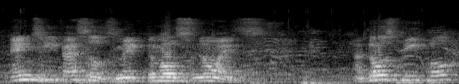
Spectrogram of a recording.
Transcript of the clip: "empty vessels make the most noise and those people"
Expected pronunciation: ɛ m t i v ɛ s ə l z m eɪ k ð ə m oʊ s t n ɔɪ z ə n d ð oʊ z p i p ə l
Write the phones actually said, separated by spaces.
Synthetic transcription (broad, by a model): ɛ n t i v ɛ s ə l z m eɪ k ð ə m oʊ s t n ɔɪ z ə n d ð oʊ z p i p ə l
